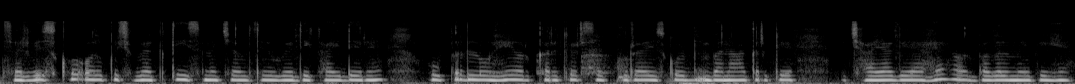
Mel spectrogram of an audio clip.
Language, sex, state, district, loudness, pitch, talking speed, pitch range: Hindi, female, Bihar, Saran, -25 LUFS, 200 Hz, 160 wpm, 195-205 Hz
